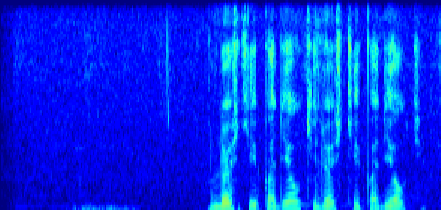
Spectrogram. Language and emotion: Russian, neutral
